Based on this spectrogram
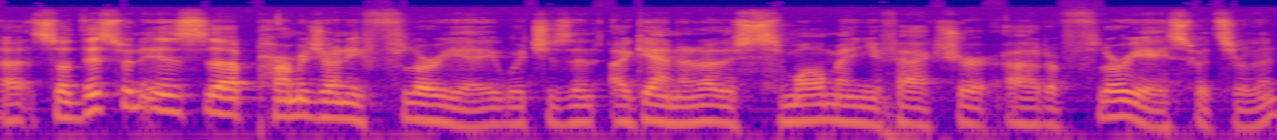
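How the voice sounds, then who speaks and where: A man with a Canadian accent and a normal speaking voice talks at a fairly quick pace with hardly any pauses, at a medium pitch with ordinary pitch variation. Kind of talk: casual interview chat.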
